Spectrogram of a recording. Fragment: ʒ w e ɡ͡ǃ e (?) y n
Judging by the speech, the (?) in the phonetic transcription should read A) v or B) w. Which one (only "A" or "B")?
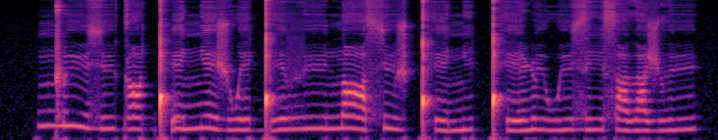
A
